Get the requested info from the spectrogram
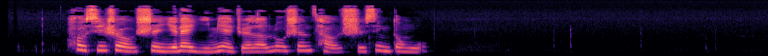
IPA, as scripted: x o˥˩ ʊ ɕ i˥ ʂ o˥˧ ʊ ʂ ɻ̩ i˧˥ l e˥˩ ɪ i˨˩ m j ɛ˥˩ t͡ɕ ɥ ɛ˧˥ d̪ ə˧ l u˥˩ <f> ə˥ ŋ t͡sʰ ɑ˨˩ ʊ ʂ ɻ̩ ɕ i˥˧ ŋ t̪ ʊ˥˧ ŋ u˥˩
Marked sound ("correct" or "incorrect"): incorrect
